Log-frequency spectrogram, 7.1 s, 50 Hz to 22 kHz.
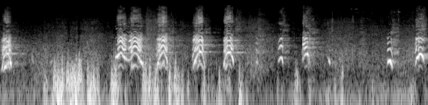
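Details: Excited blue Staffordshire Bull Terrier, 15 months old, on a beach: after a short rumbling start, a string of high, arched yelping barks in quick pairs and threes, with pauses between bursts.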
